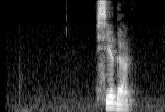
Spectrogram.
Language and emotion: Russian, neutral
